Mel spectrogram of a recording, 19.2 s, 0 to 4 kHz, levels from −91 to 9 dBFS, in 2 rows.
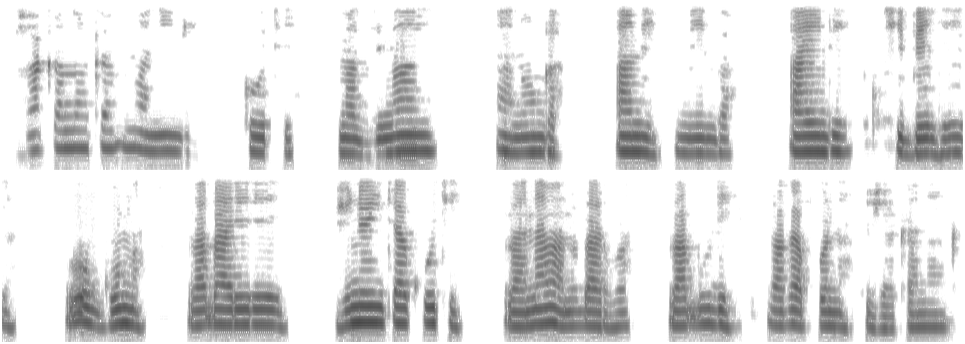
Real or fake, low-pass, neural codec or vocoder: real; 3.6 kHz; none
